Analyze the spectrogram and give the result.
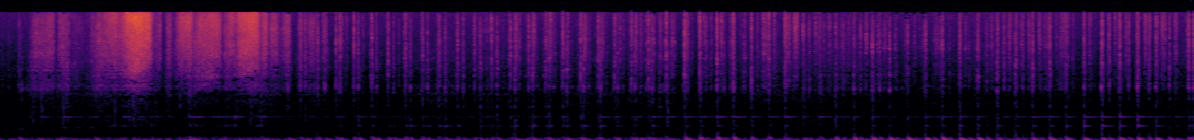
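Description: Fingertips and nails tap and scratch the side of a hollow, orange-painted cylindrical metal Baileys gift tin held in both hands. Bright, hissy scratching swells near the start, then gives way to a long run of quick, irregular light taps. A faint metallic ring hangs under the taps.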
